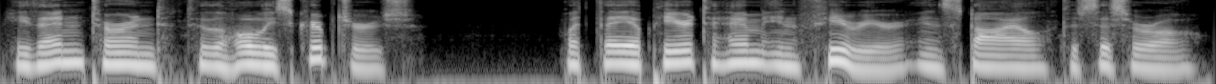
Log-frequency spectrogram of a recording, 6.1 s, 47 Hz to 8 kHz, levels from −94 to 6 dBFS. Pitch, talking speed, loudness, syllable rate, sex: 145 Hz, 170 wpm, -17 LUFS, 5.4 syllables/s, male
